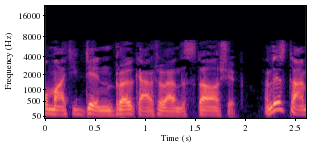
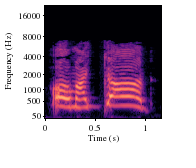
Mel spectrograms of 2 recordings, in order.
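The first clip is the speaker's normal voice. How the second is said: much higher, louder and slow terror; scream; 5 dB louder, much slower than usual. A narrator's reading. Lucy screaming as the metal rips, high, loud and slow. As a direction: scream it out as the guns hit. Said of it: "screamed Lucy".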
